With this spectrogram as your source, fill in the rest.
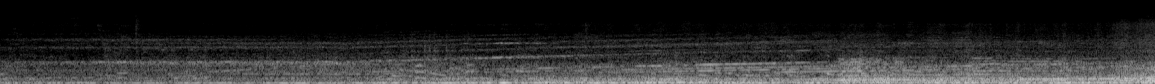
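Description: A train pulls away, its motor whining and rising in pitch as it speeds up.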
